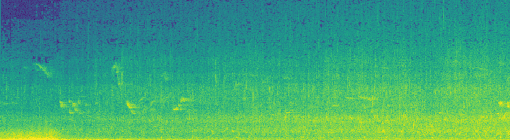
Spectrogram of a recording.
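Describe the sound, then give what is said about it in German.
A small brook babbles and trickles steadily at a moderate distance, a continuous soft rush of flowing water with faint bird chirps above it and a brief low rumble at the start. “Du hörst ein leises Plätschern, wie ein kleiner Fluss, ein Bach, in einiger Entfernung.”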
